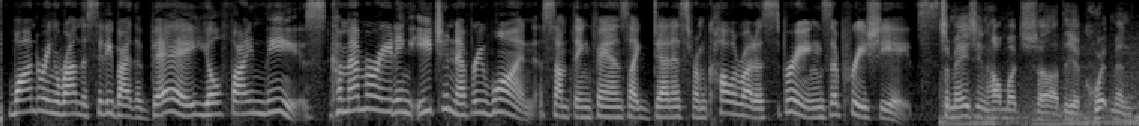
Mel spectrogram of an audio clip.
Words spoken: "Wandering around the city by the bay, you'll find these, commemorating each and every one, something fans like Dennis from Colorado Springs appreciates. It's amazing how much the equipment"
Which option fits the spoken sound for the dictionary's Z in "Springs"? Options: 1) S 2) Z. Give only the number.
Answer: 2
